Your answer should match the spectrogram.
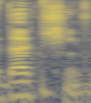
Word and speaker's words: Daqing: Isso mesmo, se escreve Daqing, mas pronuncia Datin.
